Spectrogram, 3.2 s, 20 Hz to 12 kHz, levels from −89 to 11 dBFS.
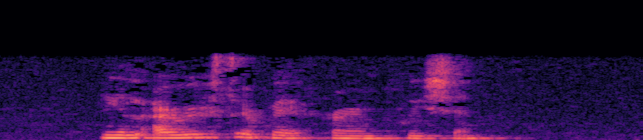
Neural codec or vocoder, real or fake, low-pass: none; real; 7.2 kHz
